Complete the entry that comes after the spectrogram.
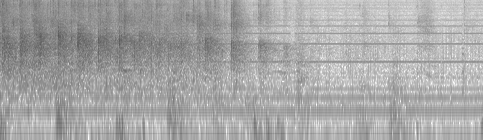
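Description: An audience claps in applause for an acting performance, a burst that is strongest at first, then thins out and fades over several seconds.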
